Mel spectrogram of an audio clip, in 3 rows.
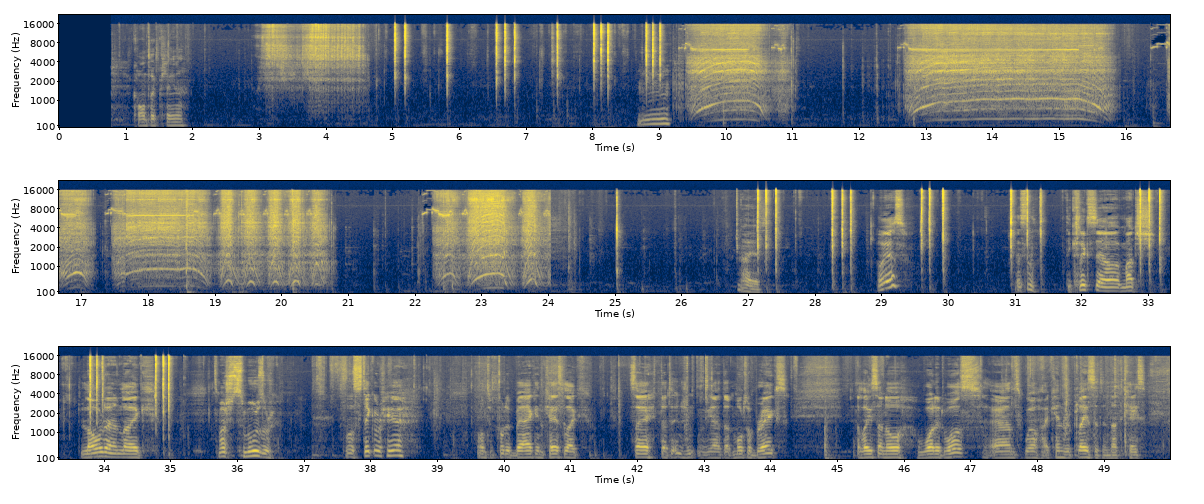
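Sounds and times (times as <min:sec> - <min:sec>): small electric motor whirring: 0:03.0 - 0:04.7, 0:09.2 - 0:11.1, 0:12.6 - 0:20.8, 0:22.1 - 0:24.1
sharp clicks: 0:28.2 - 0:28.6, 0:29.6 - 0:30.1, 0:34.8 - 0:35.1.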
